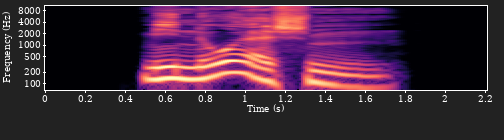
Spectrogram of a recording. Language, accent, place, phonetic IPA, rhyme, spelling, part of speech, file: German, Germany, Berlin, [miˈnoːɪʃm̩], -oːɪʃm̩, minoischem, adjective, De-minoischem.ogg
- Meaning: strong dative masculine/neuter singular of minoisch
